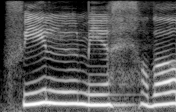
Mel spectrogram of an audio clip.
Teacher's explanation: Karena ada huruf qalqalah yaitu ba yang sukunnya bukan sukun asli melainkan disukunkan. Maka dipantulkan ba-nya ini dengan pantulan yang besar, lebih berkumandang. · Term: qalqalah kubro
